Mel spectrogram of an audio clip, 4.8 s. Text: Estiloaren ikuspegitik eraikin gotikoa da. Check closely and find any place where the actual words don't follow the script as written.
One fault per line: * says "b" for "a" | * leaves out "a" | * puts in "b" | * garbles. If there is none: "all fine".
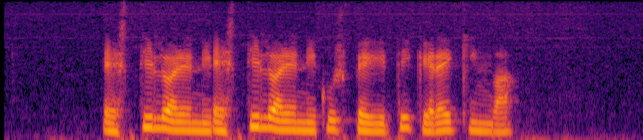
* puts in "estiloaren"
* leaves out "gotikoa"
